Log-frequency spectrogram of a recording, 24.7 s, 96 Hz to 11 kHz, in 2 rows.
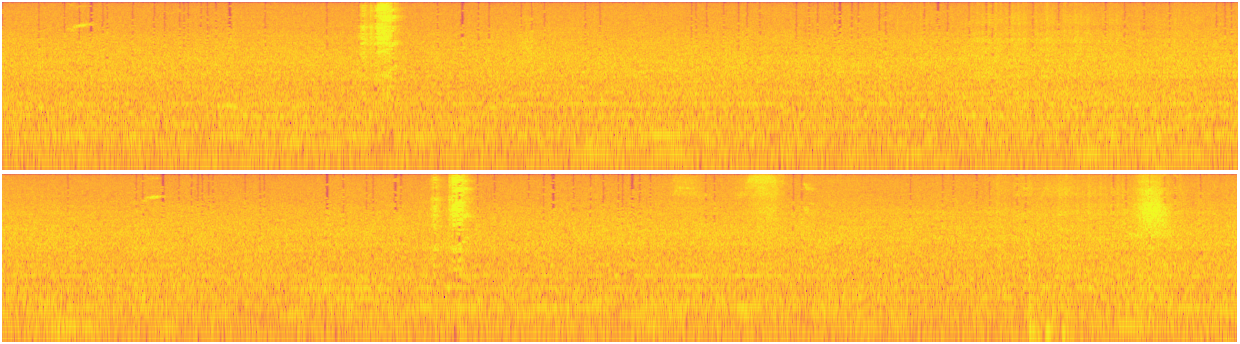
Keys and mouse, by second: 0.8-3.6 drag, 1.8 Tab, 3.6 ctrl+Tab, 5.2-6.5 drag, 11.9 e, 13.1 ctrl+z, 14.3-16.1 drag, 15.7 e, 17.9-21.9 drag, 21.9 d, 22.1-23.9 drag, 24.3 shift+q.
